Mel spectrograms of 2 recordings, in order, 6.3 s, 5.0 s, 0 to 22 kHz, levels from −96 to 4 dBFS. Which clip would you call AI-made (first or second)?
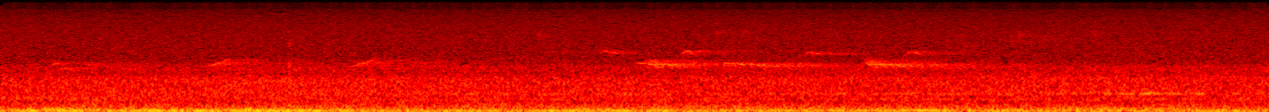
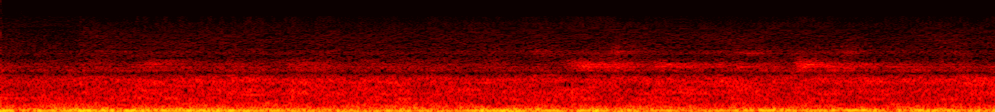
second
